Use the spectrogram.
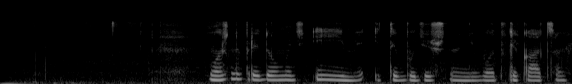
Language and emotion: Russian, neutral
